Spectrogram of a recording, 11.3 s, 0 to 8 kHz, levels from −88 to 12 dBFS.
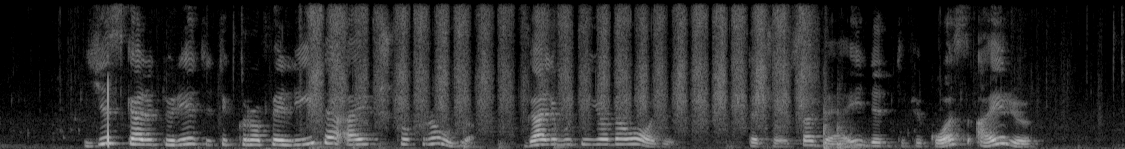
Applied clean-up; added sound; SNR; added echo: none; Tools; 16 dB; none.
